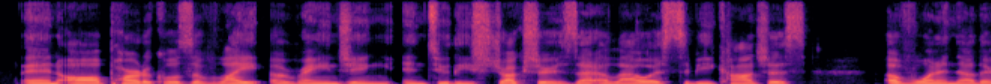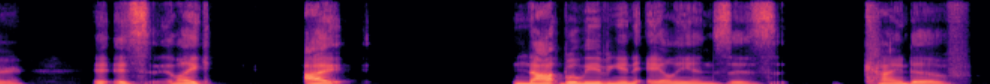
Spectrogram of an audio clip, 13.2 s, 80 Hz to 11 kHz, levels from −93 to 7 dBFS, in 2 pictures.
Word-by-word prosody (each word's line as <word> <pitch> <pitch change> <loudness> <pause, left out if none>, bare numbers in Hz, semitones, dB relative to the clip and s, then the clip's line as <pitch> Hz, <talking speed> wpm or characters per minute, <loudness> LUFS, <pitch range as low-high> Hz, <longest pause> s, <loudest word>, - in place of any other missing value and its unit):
And 105 0 +1
all 110 +1 +3
particles 110 0 0
of 95 -3 -3
light 100 +1 0
arranging 100 -2 -2
into 105 +1 -2
these 95 -2 -3
structures 105 -8 -1
that 100 0 -1
allow 100 +2 0
us 105 -1 -1
to 100 - -5
be 95 0 -5
conscious 115 - -3 0.5
of 105 -3 +2
one 110 +1 +2
another. 100 -2 -2 0.4
It 125 - -1
it's 140 0 +3
like, 145 0 +2 0.6
I 145 - +9
i 140 0 -2 1.1
not 130 +3 +6
believing 135 -4 +4
in 110 -2 +2
aliens 100 -3 -1
is 95 -1 -3 0.6
kind 115 -1 0
of 95 -4 -1
105 Hz, 135 wpm, -24 LUFS, 100-115 Hz, 1.1 s, I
